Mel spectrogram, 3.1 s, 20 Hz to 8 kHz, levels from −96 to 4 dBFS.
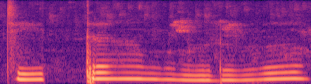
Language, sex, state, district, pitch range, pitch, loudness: Telugu, female, Andhra Pradesh, Sri Satya Sai, 180-220 Hz, 200 Hz, -19 LUFS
